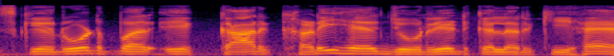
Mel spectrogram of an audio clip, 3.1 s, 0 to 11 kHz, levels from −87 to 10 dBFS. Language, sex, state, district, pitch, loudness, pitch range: Hindi, male, Jharkhand, Ranchi, 140 Hz, -15 LUFS, 130-150 Hz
